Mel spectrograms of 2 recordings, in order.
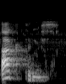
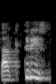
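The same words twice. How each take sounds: First: The stress is on the first syllable. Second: The stress is on the last syllable. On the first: The speaker calls it wrong. "tú no dices actriz" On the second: The speaker calls it right. "Actriz es aguda, porque tú dices actriz"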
